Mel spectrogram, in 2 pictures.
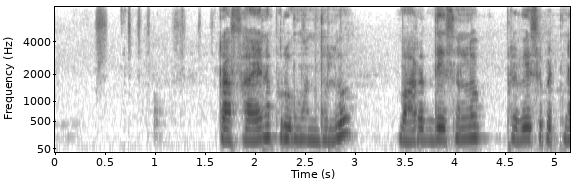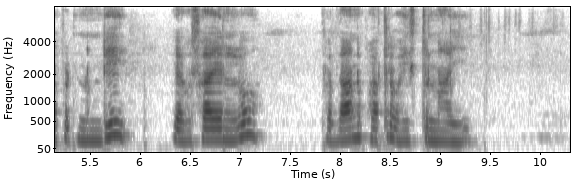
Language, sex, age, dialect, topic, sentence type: Telugu, female, 41-45, Utterandhra, agriculture, statement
